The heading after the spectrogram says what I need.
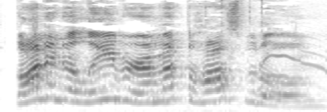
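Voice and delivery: loud, high-pitched alarm; urgent exclamation. Real, not acted. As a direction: call out the sudden news urgently. Calling out sudden labor in game.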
